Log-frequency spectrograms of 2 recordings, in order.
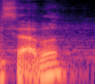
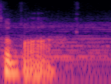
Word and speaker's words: Sabah: So you mean Sabbath? Yes. It's not. It's pronounced Sabah.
